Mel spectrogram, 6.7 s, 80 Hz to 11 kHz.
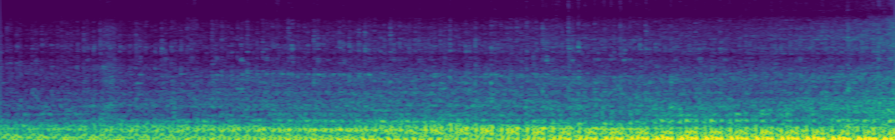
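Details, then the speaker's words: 1972 Ford F-350 V8 auction truck, just revived: deep, even idle with steady low rumble, no clatter or knocking; runs and sounds good, possible exhaust leak on one side. "Sounds good, runs good."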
